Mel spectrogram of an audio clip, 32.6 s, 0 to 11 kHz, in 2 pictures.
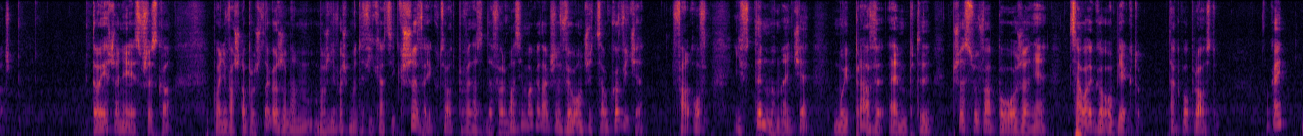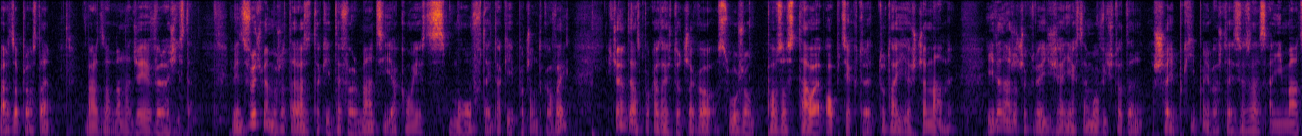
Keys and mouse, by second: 3.4 right click, 6.3 click, 9.5 right click, 9.9-11.7 middle drag, 11.4 click, 18.1-19.5 middle drag, 19.5 right click, 20.6 click, 22.9-26.1 middle drag.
